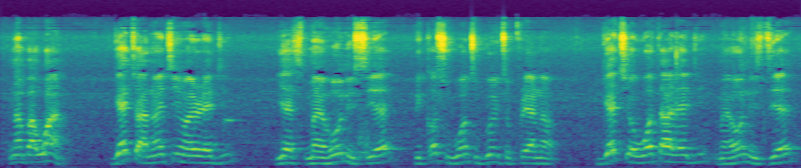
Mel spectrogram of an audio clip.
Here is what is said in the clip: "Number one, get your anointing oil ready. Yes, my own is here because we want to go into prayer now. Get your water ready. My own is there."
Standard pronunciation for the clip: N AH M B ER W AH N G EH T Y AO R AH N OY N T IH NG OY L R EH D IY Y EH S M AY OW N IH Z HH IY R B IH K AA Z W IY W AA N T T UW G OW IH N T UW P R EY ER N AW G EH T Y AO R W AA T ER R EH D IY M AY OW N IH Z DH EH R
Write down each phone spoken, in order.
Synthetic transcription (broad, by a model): N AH M B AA W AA N G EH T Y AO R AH N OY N T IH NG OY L R EH D IY Y EH S M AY OW N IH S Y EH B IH K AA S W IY W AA N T T UW G OW IH N T UW P R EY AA N AW G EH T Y AO W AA T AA R EH D IY M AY OW N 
